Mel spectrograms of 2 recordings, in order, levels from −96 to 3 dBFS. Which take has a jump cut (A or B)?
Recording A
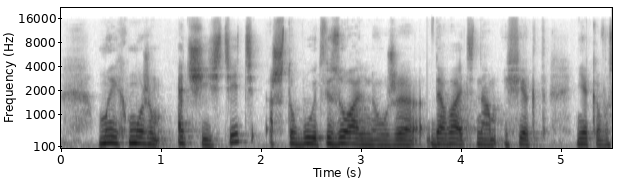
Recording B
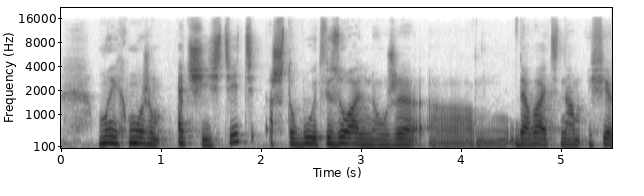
A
